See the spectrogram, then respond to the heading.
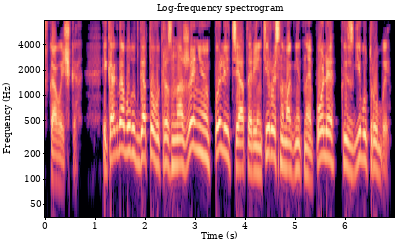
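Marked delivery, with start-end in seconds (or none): none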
